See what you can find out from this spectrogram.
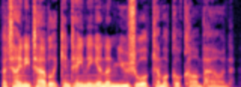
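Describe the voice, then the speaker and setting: A man voicing a gentle young woman who is dying, speaking softly and pleadingly. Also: mid-range voice, lively intonation, brisk, dry recording, studio quality, pitched above the performer's own voice, close to an everyday voice. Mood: wistful.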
